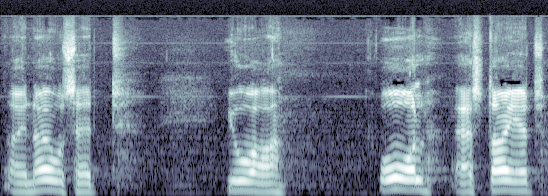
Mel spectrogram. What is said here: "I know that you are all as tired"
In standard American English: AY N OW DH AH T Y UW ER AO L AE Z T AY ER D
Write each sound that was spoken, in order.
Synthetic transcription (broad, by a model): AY N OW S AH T Y UW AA AO L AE S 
